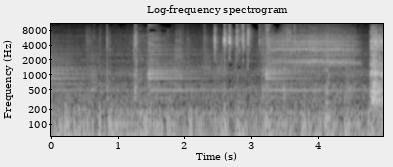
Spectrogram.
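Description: A wind-up clock that slows when it needs winding ticks quietly and steadily, its gears clicking under a faint, lingering ringing tone.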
